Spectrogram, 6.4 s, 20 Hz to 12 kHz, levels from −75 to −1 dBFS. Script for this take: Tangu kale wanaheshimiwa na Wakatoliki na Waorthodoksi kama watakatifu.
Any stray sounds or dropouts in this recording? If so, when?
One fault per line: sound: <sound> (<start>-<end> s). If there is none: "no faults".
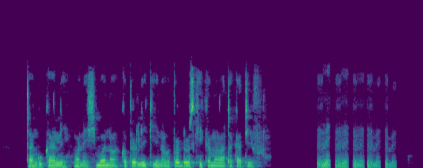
sound: laugh (4.8-6.0 s)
